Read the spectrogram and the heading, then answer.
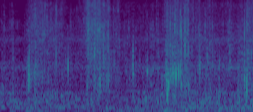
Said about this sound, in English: Footsteps, slow and careful ones. I turned and looked, not seeing much in the dark. As I gazed around though, the footsteps stopped, telling me that while I may not see them, they can see me.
